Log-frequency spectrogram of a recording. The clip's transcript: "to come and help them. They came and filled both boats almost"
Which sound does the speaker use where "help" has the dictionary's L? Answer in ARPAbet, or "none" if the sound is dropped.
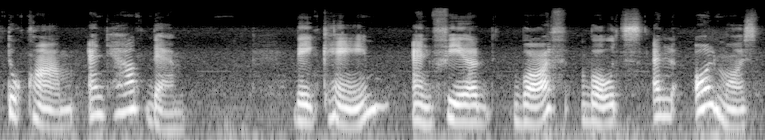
L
